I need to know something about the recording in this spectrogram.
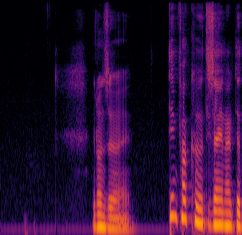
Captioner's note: speaking korean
